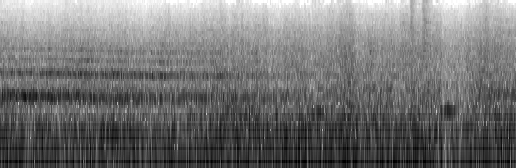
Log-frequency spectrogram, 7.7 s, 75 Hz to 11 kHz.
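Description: Canadian Pacific GE ES44AC diesel locomotive running past close by, its steady engine tone fading over the first three seconds or so, followed by the heavy rumble of long covered hopper cars rolling by, with a few wheel clanks.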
